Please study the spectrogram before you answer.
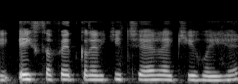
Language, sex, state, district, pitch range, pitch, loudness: Hindi, female, Chhattisgarh, Sukma, 205-230 Hz, 215 Hz, -18 LUFS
